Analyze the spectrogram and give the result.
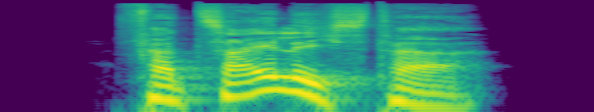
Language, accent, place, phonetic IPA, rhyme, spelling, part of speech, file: German, Germany, Berlin, [fɛɐ̯ˈt͡saɪ̯lɪçstɐ], -aɪ̯lɪçstɐ, verzeihlichster, adjective, De-verzeihlichster.ogg
- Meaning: inflection of verzeihlich: 1. strong/mixed nominative masculine singular superlative degree 2. strong genitive/dative feminine singular superlative degree 3. strong genitive plural superlative degree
